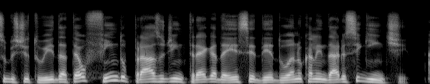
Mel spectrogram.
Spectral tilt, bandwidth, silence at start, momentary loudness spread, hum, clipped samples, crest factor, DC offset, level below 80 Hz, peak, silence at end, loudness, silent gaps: -5 dB/octave; 13.5 kHz; 0 s; 3 LU; none; under 0.1%; 16 dB; under 0.1%; -52 dBFS; -4 dBFS; 0.25 s; -19 LUFS; none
